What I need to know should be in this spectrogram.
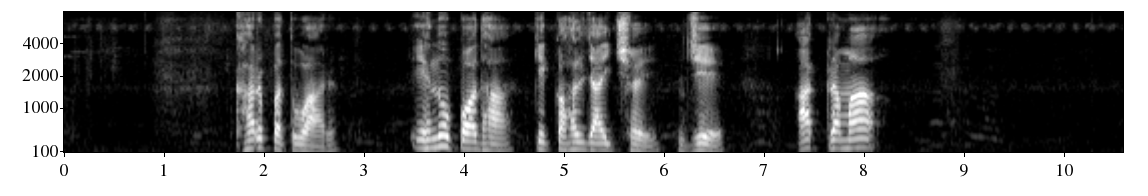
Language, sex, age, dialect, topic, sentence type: Maithili, male, 18-24, Eastern / Thethi, agriculture, statement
